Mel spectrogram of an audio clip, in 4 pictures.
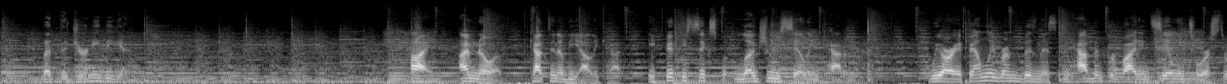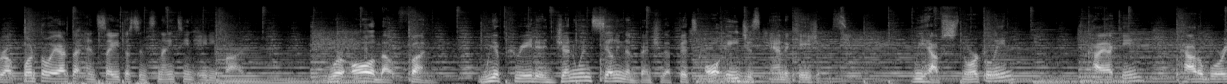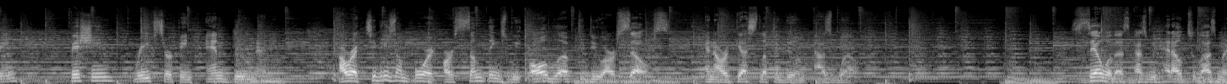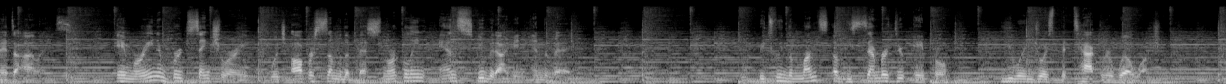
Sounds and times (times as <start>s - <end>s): Speech: 0.0s - 1.4s, 4.1s - 8.7s, 9.3s - 14.8s, 15.5s - 20.8s, 21.4s - 22.4s, 23.1s - 33.2s, 35.3s - 42.6s, 44.4s - 48.4s
Music: 0.0s - 49.0s.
